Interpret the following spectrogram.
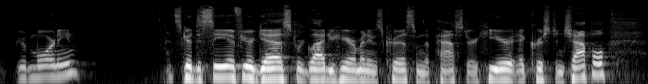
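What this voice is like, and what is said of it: Rough, unwell-sounding voice. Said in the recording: “Sorry about my voice, ... if I sound like this ... This time is just sickness.”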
